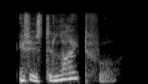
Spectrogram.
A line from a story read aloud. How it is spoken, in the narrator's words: exclaimed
